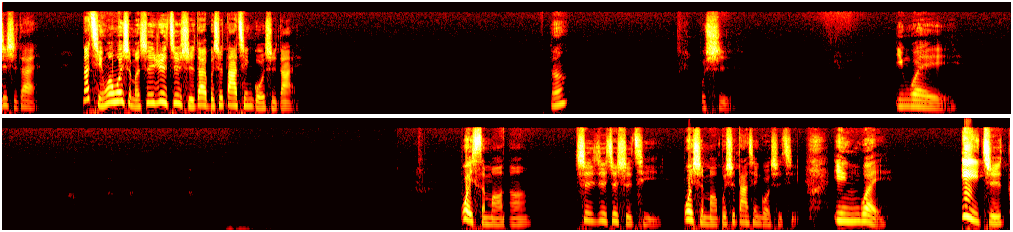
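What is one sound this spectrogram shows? A young woman speaks into a microphone over a loudspeaker, calmly and with pauses.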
